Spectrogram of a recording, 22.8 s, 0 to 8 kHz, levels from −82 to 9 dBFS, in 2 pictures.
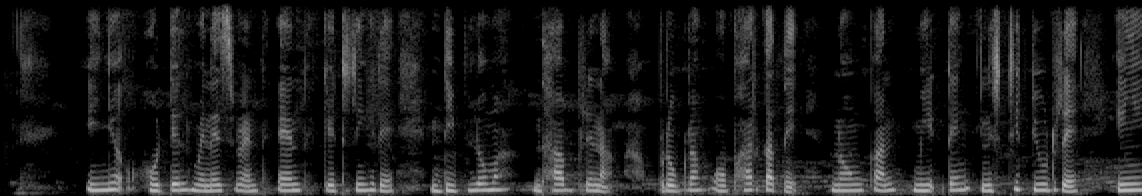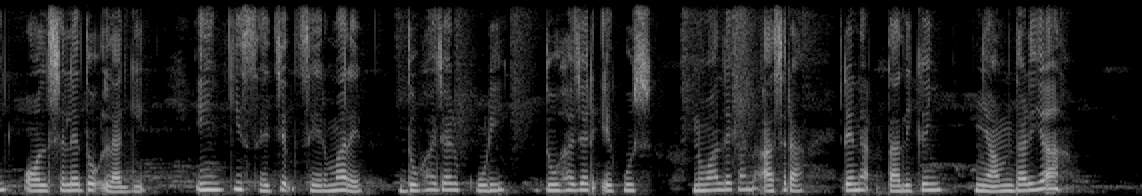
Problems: constant background noise, continuous background conversations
